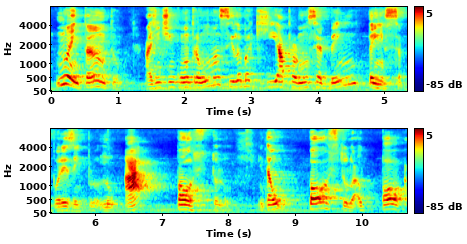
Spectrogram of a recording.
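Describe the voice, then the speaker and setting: A man's voice: a little high, slight background noise. A male Brazilian Portuguese teacher giving an informal lesson, patiently explaining and repeating himself with many fillers. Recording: echoey room with long reverb.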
